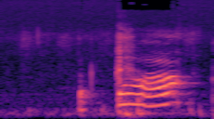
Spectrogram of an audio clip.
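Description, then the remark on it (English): A person imitates a chicken: a short clipped cluck followed by one drawn-out, wavering squawk, fairly loud, with nothing else around it. “Why is there a chicken roaming around my estate right now?”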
